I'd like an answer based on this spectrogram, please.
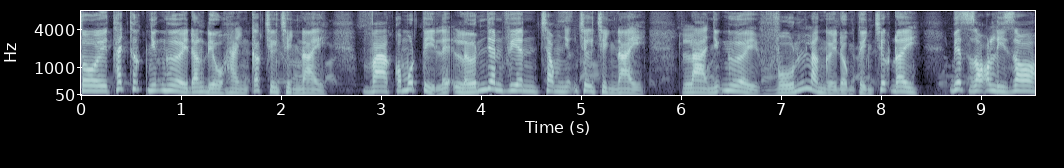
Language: Vietnamese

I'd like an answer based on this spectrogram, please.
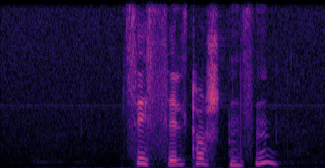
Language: Norwegian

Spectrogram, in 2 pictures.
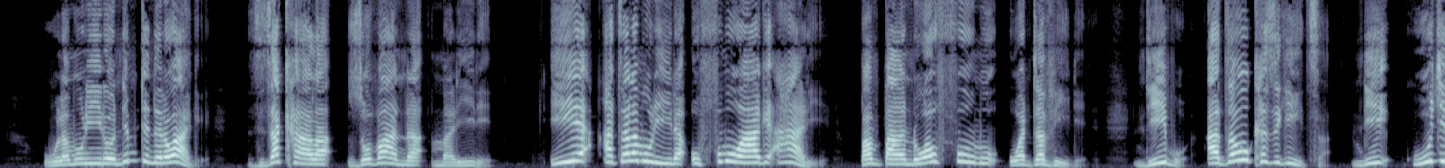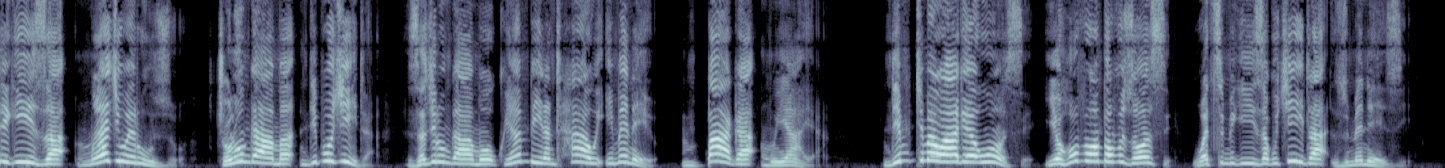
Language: Nyanja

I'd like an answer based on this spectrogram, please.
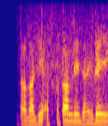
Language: Hindi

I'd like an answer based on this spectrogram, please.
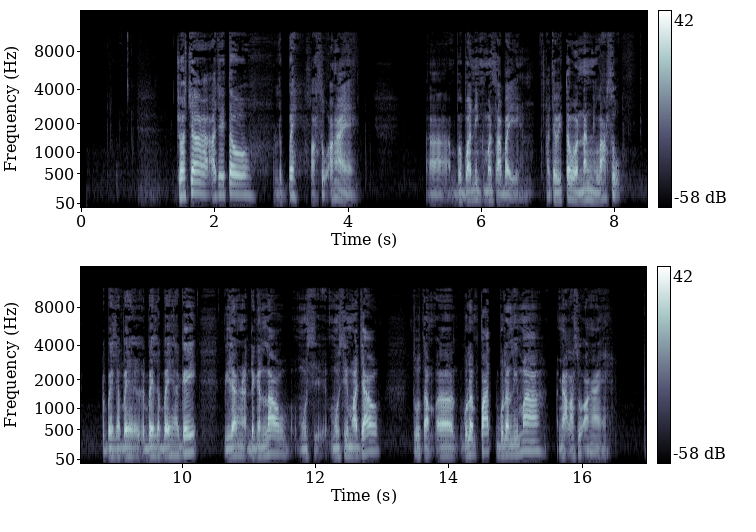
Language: Central Melanau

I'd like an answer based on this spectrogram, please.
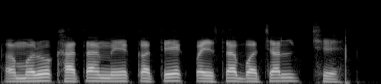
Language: Maithili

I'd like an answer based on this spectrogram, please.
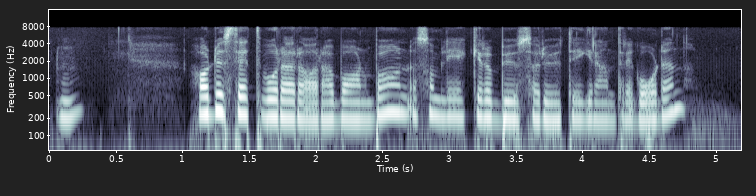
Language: Swedish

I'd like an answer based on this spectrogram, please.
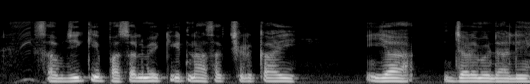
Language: Bhojpuri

